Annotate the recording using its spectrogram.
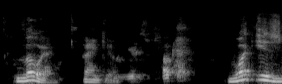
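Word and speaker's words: Loew: Bazalel and the Golem, and I hope I pronounced that correctly. Loe. Loe, thank you.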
